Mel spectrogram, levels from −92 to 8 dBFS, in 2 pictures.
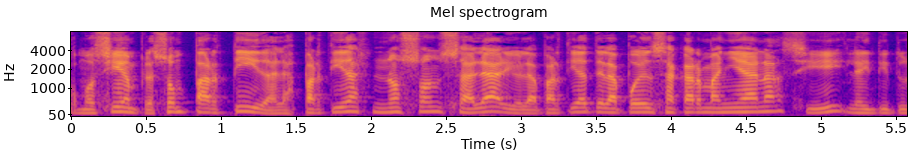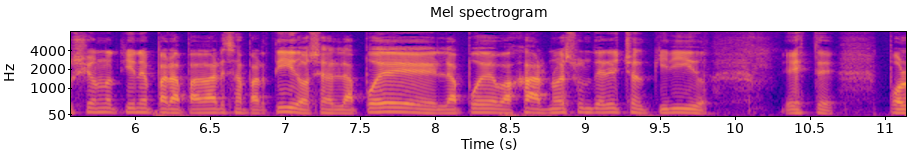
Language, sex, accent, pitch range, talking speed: Spanish, male, Argentinian, 125-160 Hz, 215 wpm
